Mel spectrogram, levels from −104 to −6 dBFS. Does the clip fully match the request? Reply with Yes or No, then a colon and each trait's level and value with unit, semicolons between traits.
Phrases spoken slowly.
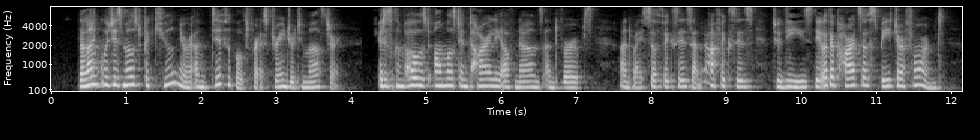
No: average, 175 wpm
